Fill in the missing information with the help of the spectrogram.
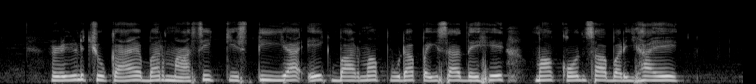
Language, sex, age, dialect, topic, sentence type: Chhattisgarhi, male, 60-100, Central, banking, question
